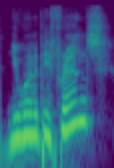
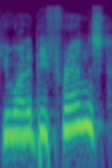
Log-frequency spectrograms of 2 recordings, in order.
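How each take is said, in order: First: Gentle invitation to friendship; the kitten asks the calmed cat to be friends. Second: Bright, higher, louder kitten asking; hopeful kitten asking to be friends; a higher, louder kitten calls out to the serious cat, asking to be friends. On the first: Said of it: "The little kitten says". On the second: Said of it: "The little kitten said". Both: Acted.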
